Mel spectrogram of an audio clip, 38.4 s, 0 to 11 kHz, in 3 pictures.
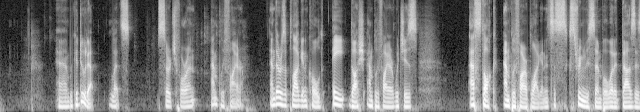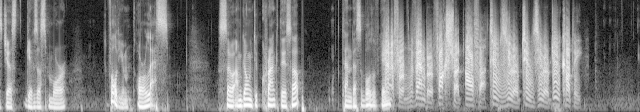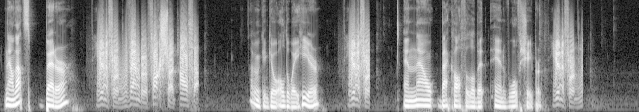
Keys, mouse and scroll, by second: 0.9 right click, 2.3 click, 3.5-5.3 typing, 7.7 click, 8.5 click, 9.9-11.1 drag, 13.7 right click, 15.0 click, 16.0 click, 18.1-20.1 drag, 20.2 space, 24.6 space, 25.1-27.2 drag, 27.3 space, 29.6 space, 30.4 click, 32.3 space, 33.0 space, 33.2 click, 33.9 click, 35.1 click, 36.4 space, 37.3 space, 37.6 click.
